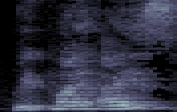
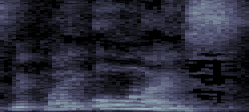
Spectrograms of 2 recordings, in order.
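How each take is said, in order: First: Said in the usual way. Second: "own" emphasized, falling away on "eyes"; teacher's emphatic "own"; stress on "own". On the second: Shown as a demonstration. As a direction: lean firmly on the word "own". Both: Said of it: "We are stressing".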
